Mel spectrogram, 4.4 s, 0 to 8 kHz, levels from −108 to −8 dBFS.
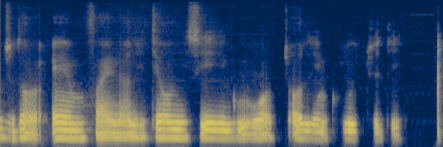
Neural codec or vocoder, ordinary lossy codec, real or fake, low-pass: codec, 16 kHz, 0.9 kbps, LongCat-Audio-Codec; none; fake; none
